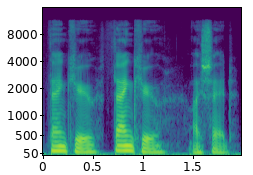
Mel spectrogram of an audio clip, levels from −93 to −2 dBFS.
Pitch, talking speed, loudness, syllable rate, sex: 90 Hz, 180 wpm, -19 LUFS, 3.9 syllables/s, male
